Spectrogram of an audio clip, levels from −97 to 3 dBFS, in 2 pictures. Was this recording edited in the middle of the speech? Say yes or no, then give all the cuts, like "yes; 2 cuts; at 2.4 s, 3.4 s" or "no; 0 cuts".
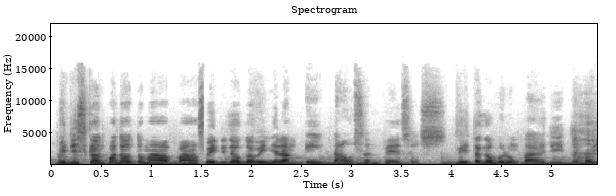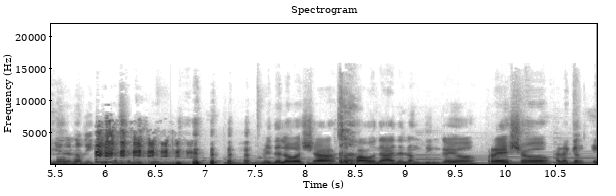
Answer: no; 0 cuts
